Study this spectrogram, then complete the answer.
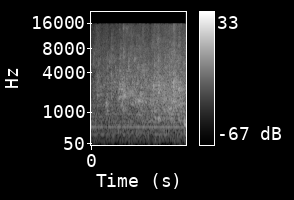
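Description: Water pours steadily from a tap into a pot of pig trotters as a braise for cold-dressed trotters gets under way, a continuous close rushing splash lasting about a second with no talk.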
